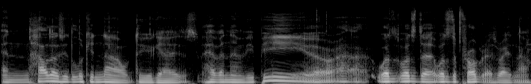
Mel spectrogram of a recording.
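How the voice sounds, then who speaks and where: With a Slovak accent, the speaker talks with hardly any pauses and very wide pitch swings over noticeable background noise. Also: man, fairly low pitch for a man, moderate pace. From Slovakia. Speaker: podcast host. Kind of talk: casual interview.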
